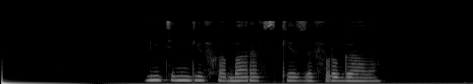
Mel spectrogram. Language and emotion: Russian, neutral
